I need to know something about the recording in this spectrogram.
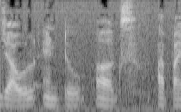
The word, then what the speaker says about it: erg: जिहड़ा अर्ग्स हैगे ने, अर्ग एक ERG अर्ग बोलते हैं, इहनूं अर्ग बोलते हैं, आर जिहड़ी है साइलेंट हो जाती।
